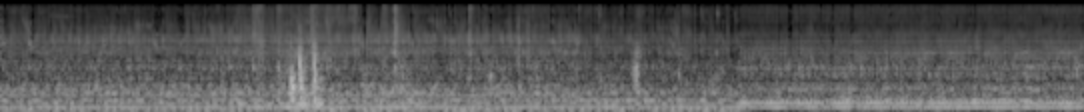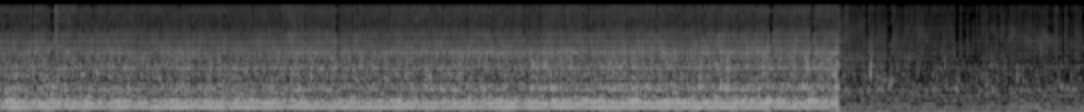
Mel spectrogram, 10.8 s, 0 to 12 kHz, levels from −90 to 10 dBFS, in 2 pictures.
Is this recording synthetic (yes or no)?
yes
